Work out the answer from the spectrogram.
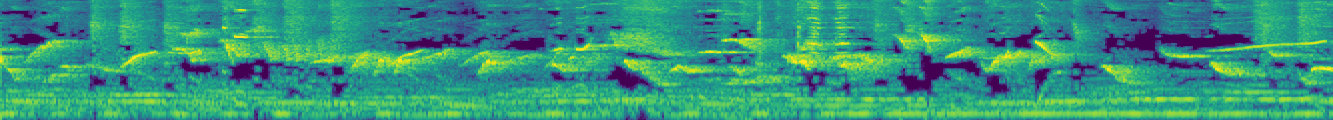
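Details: Home-trained Sumatran magpie-robin singing in fighting style: rapid, dense run of short scratchy rising notes and chatter repeated without pause, with a low hum throughout.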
